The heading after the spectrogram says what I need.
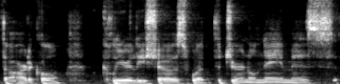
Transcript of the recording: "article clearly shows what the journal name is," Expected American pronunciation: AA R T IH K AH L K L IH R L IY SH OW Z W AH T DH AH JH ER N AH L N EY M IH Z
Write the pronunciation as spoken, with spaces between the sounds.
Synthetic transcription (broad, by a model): AA R T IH K L K L IH R L IY SH OW Z W AH T DH AH JH ER N L N EY M IH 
